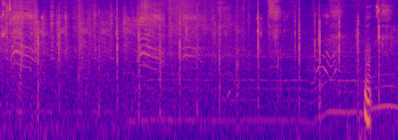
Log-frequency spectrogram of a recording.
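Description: Footsteps run quickly across a hard floor.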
